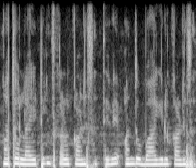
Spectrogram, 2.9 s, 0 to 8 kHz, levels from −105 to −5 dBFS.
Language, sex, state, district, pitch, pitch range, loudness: Kannada, female, Karnataka, Koppal, 215 Hz, 205-225 Hz, -13 LUFS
